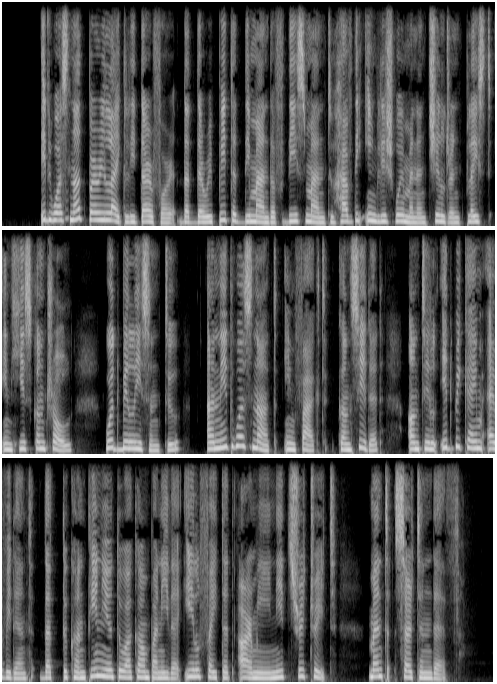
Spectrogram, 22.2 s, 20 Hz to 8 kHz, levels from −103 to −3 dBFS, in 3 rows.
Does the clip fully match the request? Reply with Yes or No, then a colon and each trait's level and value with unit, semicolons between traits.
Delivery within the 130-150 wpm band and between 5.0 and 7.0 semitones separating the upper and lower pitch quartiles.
No: average, 145 wpm; average, 3.9 semitones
